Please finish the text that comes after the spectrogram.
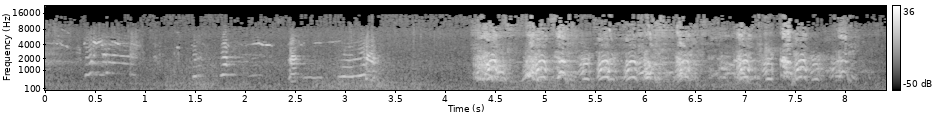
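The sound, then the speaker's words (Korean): Several dogs in the direction of the village yelp and whine at first, then break into a chorus of overlapping barks, coming in steady, rising and falling bursts with no voices present. “늑대보다 강하다는 도사견의 죽음을 본능적으로 직감한 듯 마을 쪽에서 개들이 짖기 시작했다.”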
